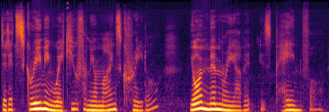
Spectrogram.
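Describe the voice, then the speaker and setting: Gaunt old seer lady for a fantasy game, gentle n cryptic, lowish voice, talks real slow. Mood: haunted, hushed. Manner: soft, slow, halting, solemn delivery. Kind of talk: fantasy video game voice acting.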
